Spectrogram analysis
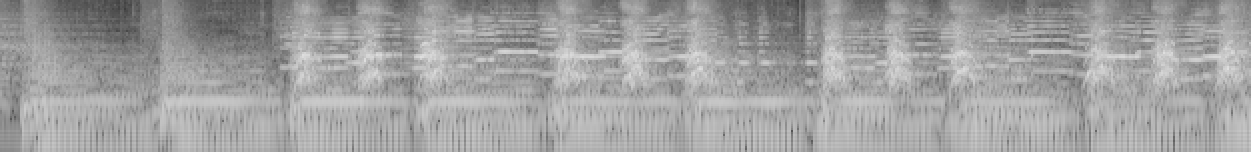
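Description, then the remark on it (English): Dogs bark in a steady, rhythmic series of sharp yaps, roughly twice a second, relaying an all-dog alert message from Regent's Park, over loud sustained orchestral music, sounding urgent and insistent. “It looks like we'd be getting a message from Regent's Park. A message from Regent's Park? Aye! A dog SOS!”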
